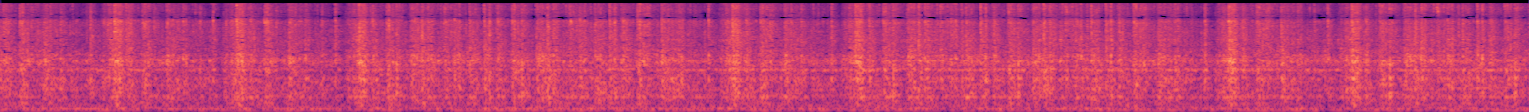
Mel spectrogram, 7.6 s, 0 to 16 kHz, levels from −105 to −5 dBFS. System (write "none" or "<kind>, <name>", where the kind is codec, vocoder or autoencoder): none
